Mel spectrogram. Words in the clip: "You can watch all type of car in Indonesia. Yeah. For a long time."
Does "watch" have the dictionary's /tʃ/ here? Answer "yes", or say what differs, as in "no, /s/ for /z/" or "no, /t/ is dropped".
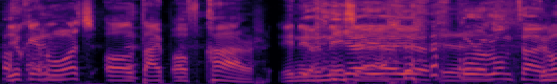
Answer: yes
